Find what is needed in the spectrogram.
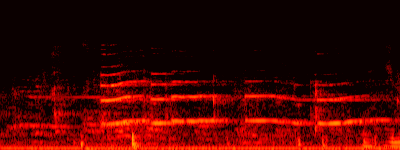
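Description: A guitar played softly, holding long notes, with a few faint knocks.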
